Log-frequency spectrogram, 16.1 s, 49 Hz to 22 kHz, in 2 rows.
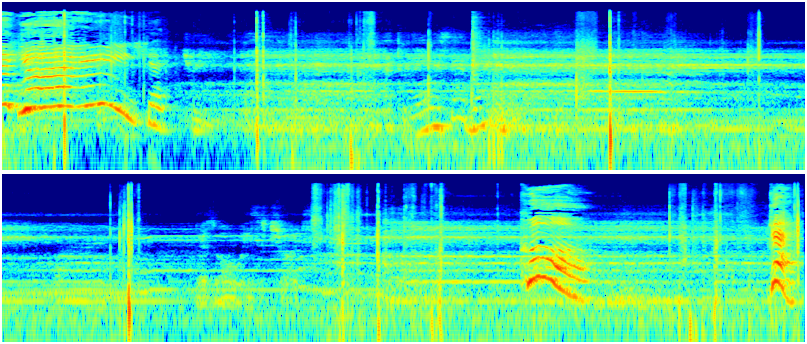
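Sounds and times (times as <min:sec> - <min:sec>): quiet sustained music: 0:00.0 - 0:16.0.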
